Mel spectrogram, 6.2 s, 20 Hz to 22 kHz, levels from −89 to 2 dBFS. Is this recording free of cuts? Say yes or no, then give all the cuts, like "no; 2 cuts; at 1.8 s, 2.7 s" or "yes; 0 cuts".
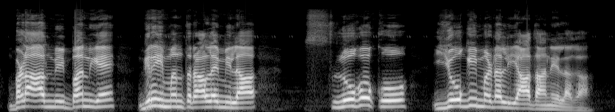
no; 1 cut; at 1.3 s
